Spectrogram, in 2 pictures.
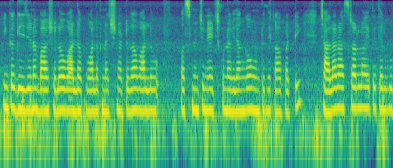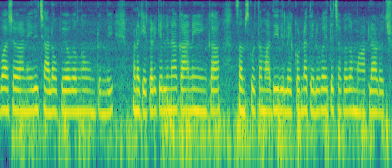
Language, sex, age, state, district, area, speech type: Telugu, female, 18-30, Telangana, Karimnagar, rural, spontaneous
